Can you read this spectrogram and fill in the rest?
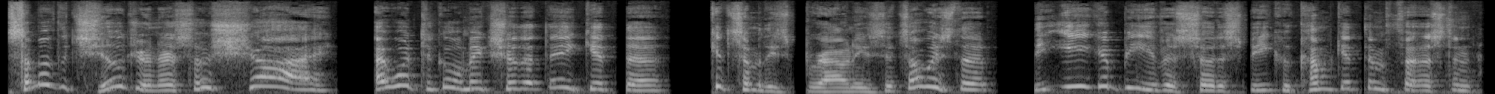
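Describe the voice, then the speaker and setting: A woman's voice: fairly high pitch, big pitch swings, moderate pace, few pauses, slightly rough. A woman voicing a busy station cook, folksy and fussy, who gossips coyly while feigning innocence. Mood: sweetly concerned.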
